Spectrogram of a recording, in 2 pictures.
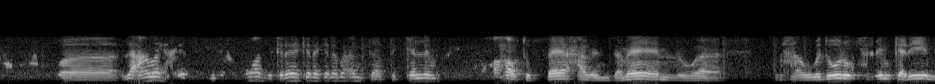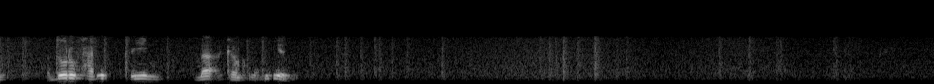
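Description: Right from the start the whole clip carries the sound of a Bluetooth CVSD headset codec, and the damage is plain to hear. Nothing gets through above about 3.8 kHz, so it has that narrow phone-line quality, which fits the 64 kbps headset link. Underneath sits a grainy hiss. The encoder only says up or down for each tiny step, so sharp s sounds come out scratchy, and loud high-frequency bits outrun the step size and distort. The call's microphone processing trims the deepest bass on top of this, which is normal.

From 0.00 to 0.54 s there's other-side voice leaking through, about 15 dB below the main speech. It's likely the far end playing on a loudspeaker and not being fully cancelled. From 0.32 to 0.63 s the main speech gets pushed down by something like 20 dB at its deepest, which is speech suppressed in double talk. The canceller likely can't tell the two voices apart and ducks them both.

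It happens again. A short 40 ms scrap of leak at 1.64 s sits inside a longer suppression from 1.55 to 2.70 s, where the talker is turned down for roughly a second in total. Then a fainter leak, about 25 dB down, runs from 4.40 to 4.51 s, and right after it the speech is ducked again from 4.51 to 5.00 s.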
